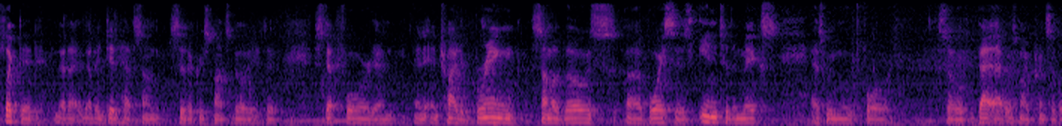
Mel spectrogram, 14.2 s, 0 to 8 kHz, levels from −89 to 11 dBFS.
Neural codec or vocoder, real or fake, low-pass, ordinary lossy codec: none; real; 7.2 kHz; Opus, 24 kbps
